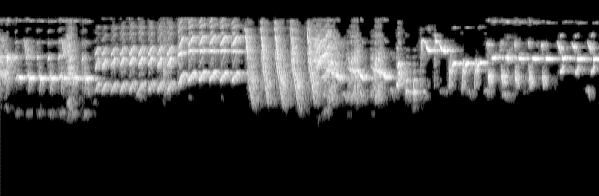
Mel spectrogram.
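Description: A black siskin sings a long, rapid jumble of twittering trills, buzzy rattles and sweet whistled notes, running continuously with no other sounds.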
